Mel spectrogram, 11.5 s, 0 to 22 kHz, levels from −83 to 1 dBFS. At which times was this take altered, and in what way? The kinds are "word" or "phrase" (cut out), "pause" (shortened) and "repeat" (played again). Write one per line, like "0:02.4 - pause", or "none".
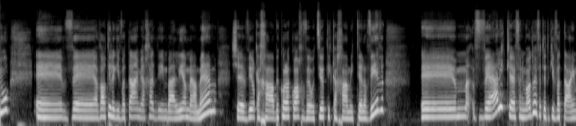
0:03.3 - word
0:05.1 - word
